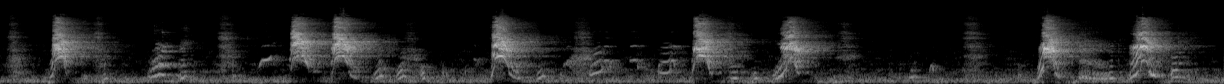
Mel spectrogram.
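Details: Charlie, a Pomeranian puppy, barks while being teased as he plays with a ball. Sharp, high yaps come in bursts of one or two, about every one to two seconds, with soft whiny squeaks between them.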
